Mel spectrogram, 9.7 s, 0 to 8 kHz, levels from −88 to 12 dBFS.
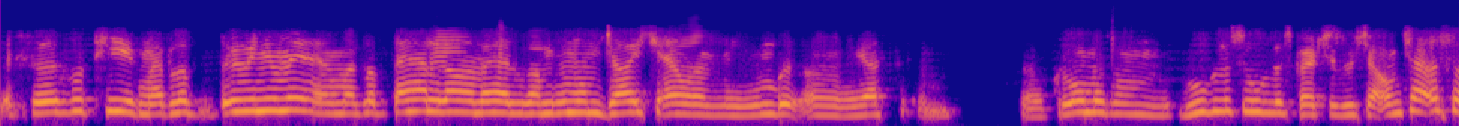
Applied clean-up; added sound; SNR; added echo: neural mask model Resemble Enhance denoiser.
